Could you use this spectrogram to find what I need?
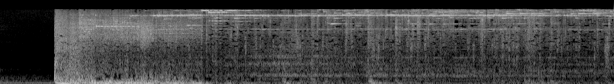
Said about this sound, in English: And shatters him into a million silver dollar pieces all over the floor. Pretty badass special effect.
